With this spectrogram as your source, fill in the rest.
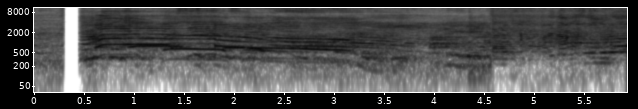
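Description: Chatter fills a packed train carriage bound for Howrah during a busy festival season, with one loud voice talking close by over a steady background babble of passengers.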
